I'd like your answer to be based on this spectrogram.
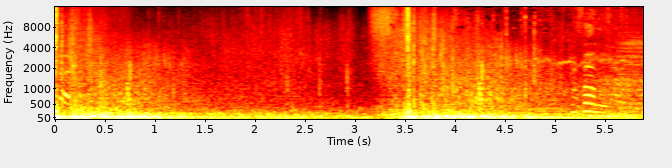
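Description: A Confringo fire spell fired in the Hogwarts Legacy video game, a deep booming blast with rumbling impacts over game ambience, with a voice speaking over it.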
